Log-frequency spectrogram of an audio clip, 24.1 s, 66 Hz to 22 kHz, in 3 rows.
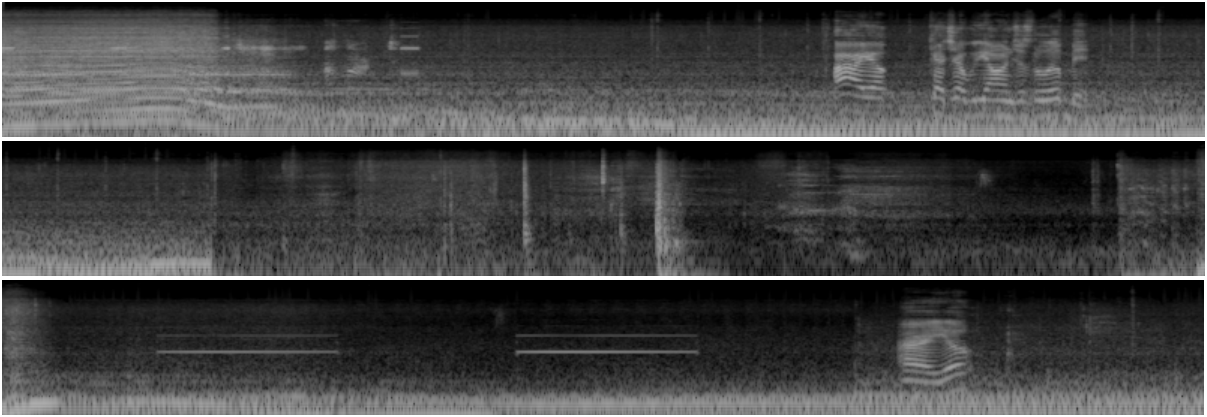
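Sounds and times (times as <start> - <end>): car engine starting and idling: 0.0 - 12.4, 15.1 - 24.0.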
